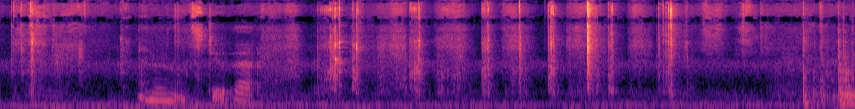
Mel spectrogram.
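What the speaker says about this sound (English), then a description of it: "let me just cut this to make this a little smaller." Scissors snip through a heat transfer sheet in several quick, close cuts at a craft table, crisp and rhythmic, with someone speaking briefly in between.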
